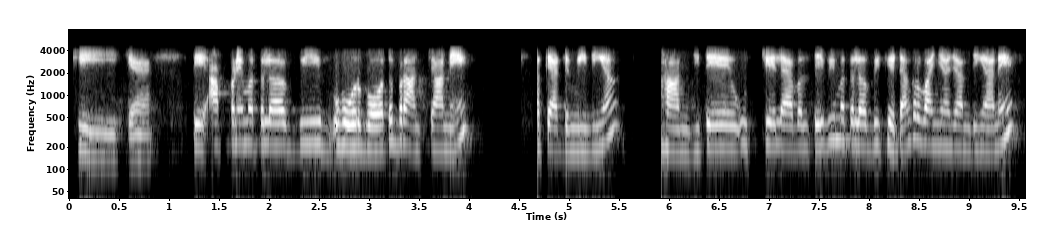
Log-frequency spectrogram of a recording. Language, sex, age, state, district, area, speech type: Punjabi, female, 30-45, Punjab, Mansa, rural, conversation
